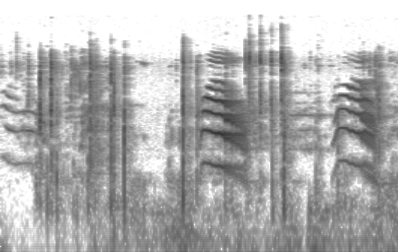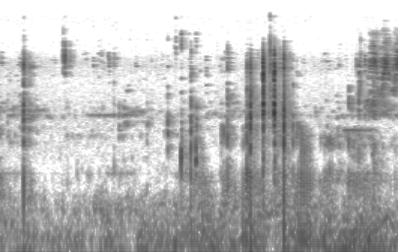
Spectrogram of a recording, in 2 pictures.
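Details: Wet young feral cat on a rainy night, hungry and waiting for food, repeating short descending meows, two strong ones close together, with scattered rain drips, clicks and rustling around.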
